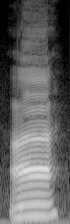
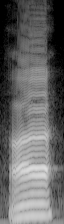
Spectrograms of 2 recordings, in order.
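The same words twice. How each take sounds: The two takes are said the same way.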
